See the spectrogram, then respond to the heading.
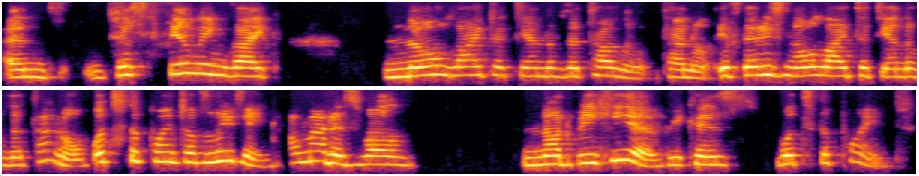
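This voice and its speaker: A woman's voice: sits high, normal speed, darkish tone, husky, no room sound, low-quality recording. A woman from Portugal with a Portuguese accent, a guest telling her story candidly, restarting often and saying "blah, blah, blah.". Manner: open, emotional, frequent restarts and fillers.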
